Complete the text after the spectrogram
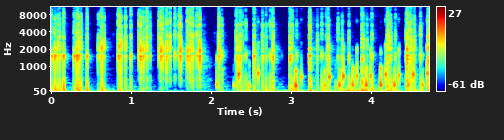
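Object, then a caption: Small plastic cream jar with a screw lid. A small, hollow, round white-and-blue plastic cream jar is held in the hands while long nails tap and scratch its white lid. About 21 sharp, dry clicks with very short decay come in quick bursts, with a clear plastic ring near 1.5 kHz and bright scratchy edges.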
